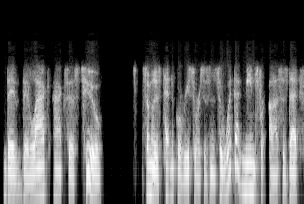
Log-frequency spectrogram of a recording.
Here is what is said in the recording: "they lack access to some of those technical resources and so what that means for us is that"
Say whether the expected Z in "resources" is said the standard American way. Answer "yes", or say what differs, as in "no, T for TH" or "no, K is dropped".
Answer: yes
